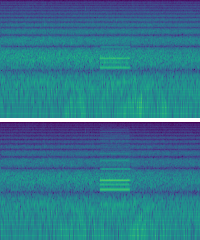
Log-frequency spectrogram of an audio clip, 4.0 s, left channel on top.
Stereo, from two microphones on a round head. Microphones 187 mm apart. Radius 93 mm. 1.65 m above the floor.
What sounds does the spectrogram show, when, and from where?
0.0 s running water: 25° left (ahead or behind)
2.0 s a car horn: 45° right (ahead or behind)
